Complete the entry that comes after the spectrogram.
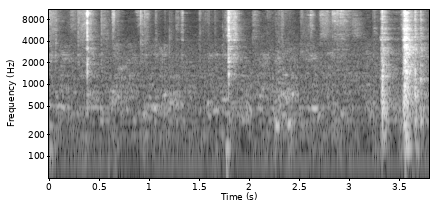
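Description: A blade or kitchen scissors tries to cut through crisp fried seaweed rolls, giving a few sharp, scattered cutting and crunching clicks close by. The sounds are fairly quiet, and a voice can be faintly heard at times.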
